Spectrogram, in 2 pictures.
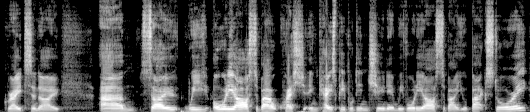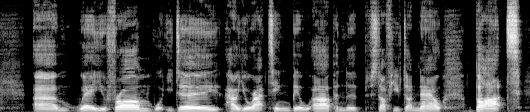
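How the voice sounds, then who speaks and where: A man's voice: mid-range voice, moderate pace, a bit bright. A British man hosting a radio interview show, chatty and enthusiastic, often laughing.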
